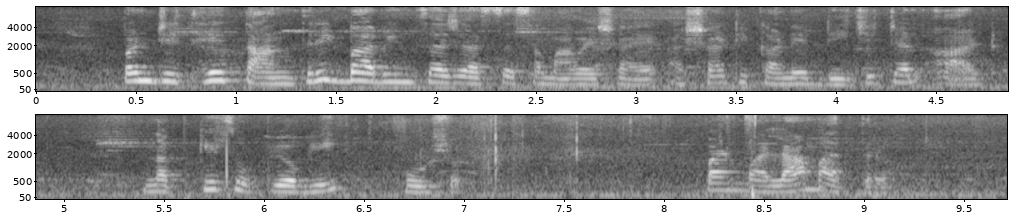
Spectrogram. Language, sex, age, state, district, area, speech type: Marathi, female, 60+, Maharashtra, Thane, urban, spontaneous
